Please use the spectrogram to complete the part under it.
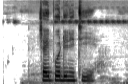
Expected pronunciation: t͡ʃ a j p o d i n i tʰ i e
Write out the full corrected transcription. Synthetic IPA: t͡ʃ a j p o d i n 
